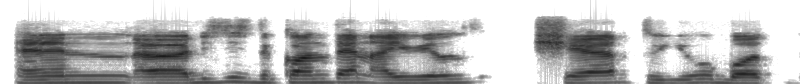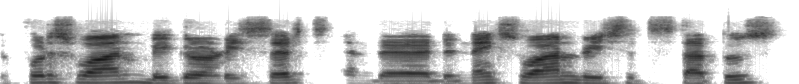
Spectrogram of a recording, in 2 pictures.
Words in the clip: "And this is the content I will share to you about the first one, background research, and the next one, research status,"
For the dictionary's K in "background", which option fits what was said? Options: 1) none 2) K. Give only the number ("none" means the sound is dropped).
1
